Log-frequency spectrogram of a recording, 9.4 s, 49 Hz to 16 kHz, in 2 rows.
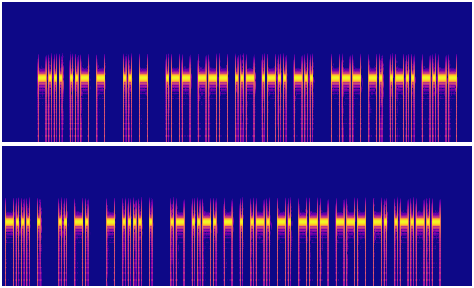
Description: Morse code, heard as a keyed tone, about 44 wpm, 700 Hz. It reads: BUT IT WOULD ONLY BE IN THE AFTERNOON.
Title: Sentences from Top 1500 Words 45wpm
